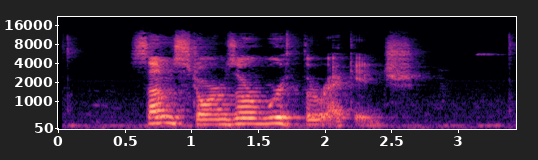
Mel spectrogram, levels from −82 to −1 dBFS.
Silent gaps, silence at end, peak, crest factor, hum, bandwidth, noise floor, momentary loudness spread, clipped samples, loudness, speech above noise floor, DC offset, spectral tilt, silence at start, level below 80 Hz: none; 0.15 s; 0 dBFS; 20 dB; none; 13.5 kHz; -48 dBFS; 13 LU; under 0.1%; -19 LUFS; 29 dB; under 0.1%; -3.5 dB/octave; 0.05 s; -56 dBFS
